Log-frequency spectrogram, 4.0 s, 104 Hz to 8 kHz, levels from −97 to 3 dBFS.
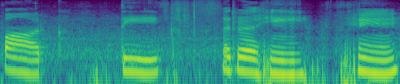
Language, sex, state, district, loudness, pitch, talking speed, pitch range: Hindi, female, Haryana, Rohtak, -15 LUFS, 190 Hz, 60 wpm, 180-205 Hz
